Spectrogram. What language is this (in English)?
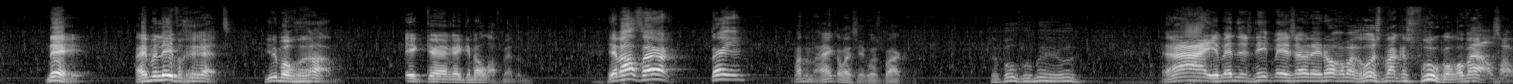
Dutch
